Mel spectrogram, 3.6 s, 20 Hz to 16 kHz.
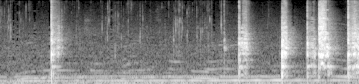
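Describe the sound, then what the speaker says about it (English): Bow tie pasta is added into a greased 13 by 9 pan holding a taco and cheese mix. A few soft scraping and clattering bursts rise over a steady low hum, quiet at first and busier toward the end. "So we're going to add our pasta in."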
